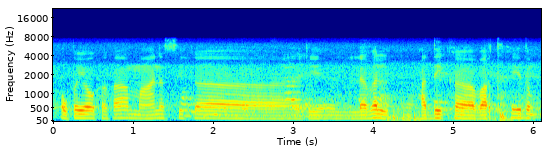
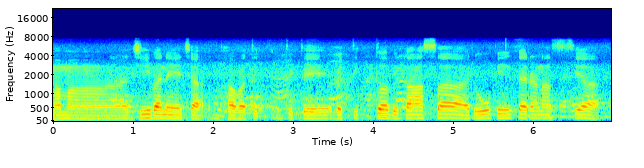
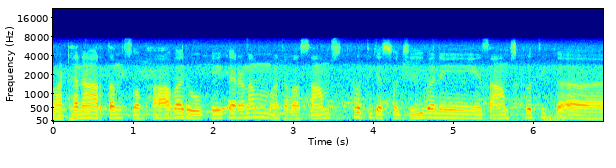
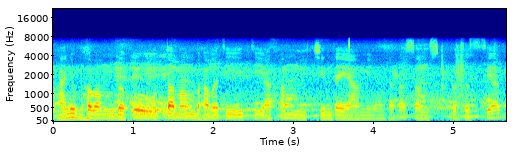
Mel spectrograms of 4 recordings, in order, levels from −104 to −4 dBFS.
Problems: constant background noise, continuous background conversations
